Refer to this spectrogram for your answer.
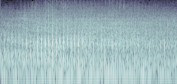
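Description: A medevac helicopter approaches a patrol base in Afghanistan for two wounded Afghan men, its rotor thumping in a steady, rapid rhythm, loud, with a broad engine roar beneath it and no voices.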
